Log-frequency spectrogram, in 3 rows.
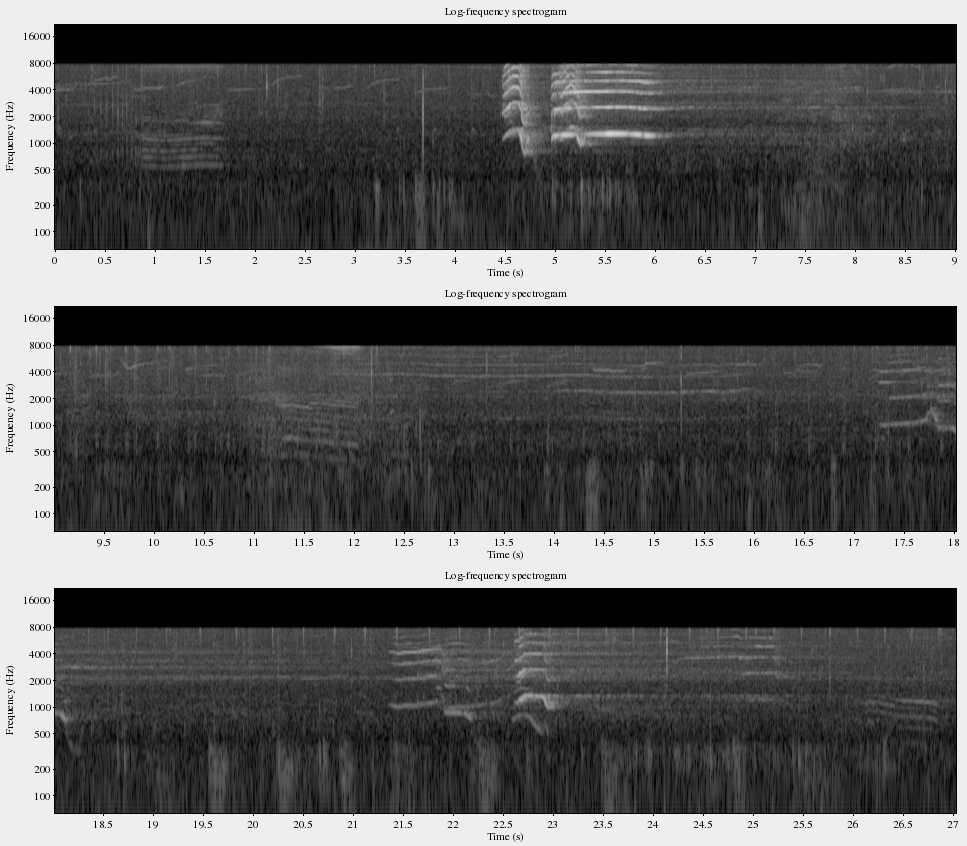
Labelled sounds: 0.7	1.9	killer whale, southern resident, call S04, 0 to 8.0 kHz
4.4	6.2	killer whale, southern resident, 0 to 8.0 kHz
11.0	12.4	killer whale, southern resident, call S04, 0 to 8.0 kHz
11.5	16.4	killer whale, southern resident, 1.7 to 8.0 kHz
17.0	18.6	killer whale, southern resident, 0 to 6.6 kHz
21.2	23.2	killer whale, southern resident, 0 to 8.0 kHz
24.3	25.5	killer whale, southern resident, 0 to 6.8 kHz
25.9	27.0	killer whale, southern resident, call S04, 0 to 2.0 kHz

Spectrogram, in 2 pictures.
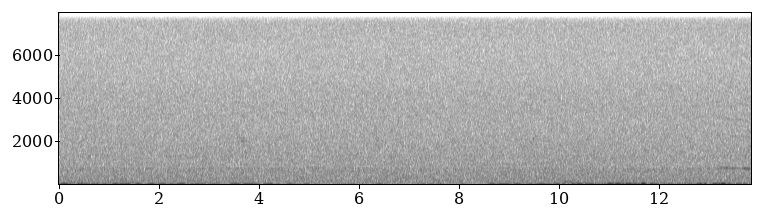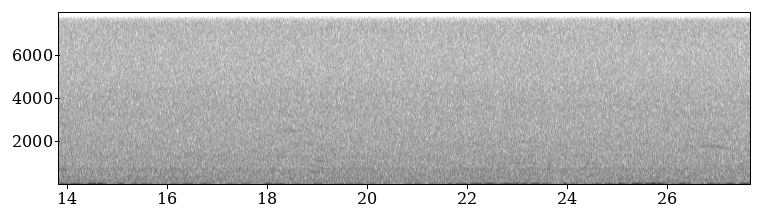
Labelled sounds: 18.3	18.6	humpback whale, 2.5 to 2.6 kHz

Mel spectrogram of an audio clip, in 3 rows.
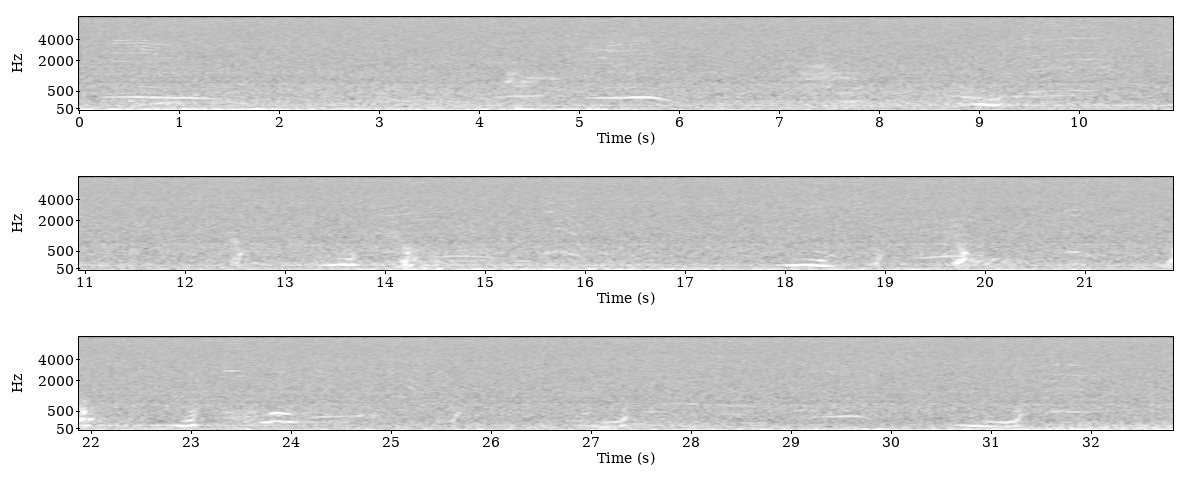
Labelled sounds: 0.5	0.9	humpback whale, 3.4 to 3.7 kHz
9.9	10.2	humpback whale, 4.1 to 4.3 kHz

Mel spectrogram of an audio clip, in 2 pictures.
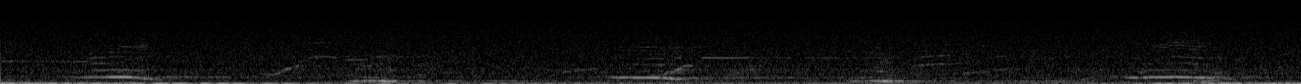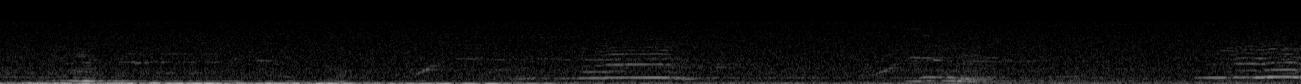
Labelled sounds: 1.2	1.5	humpback whale, 2.1 to 2.4 kHz
3.1	3.7	humpback whale, 1.1 to 1.4 kHz
6.3	6.6	humpback whale, 2.1 to 2.3 kHz
7.0	7.5	humpback whale, 1.2 to 1.3 kHz
9.2	9.5	humpback whale, 0.83 to 1.0 kHz
11.7	12.1	humpback whale, 1.3 to 2.8 kHz
17.6	17.8	humpback whale, 1.2 to 1.3 kHz
19.1	19.7	humpback whale, 0.86 to 1.6 kHz
22.1	22.5	humpback whale, 1.1 to 1.4 kHz
25.3	25.9	humpback whale, 0.93 to 1.3 kHz

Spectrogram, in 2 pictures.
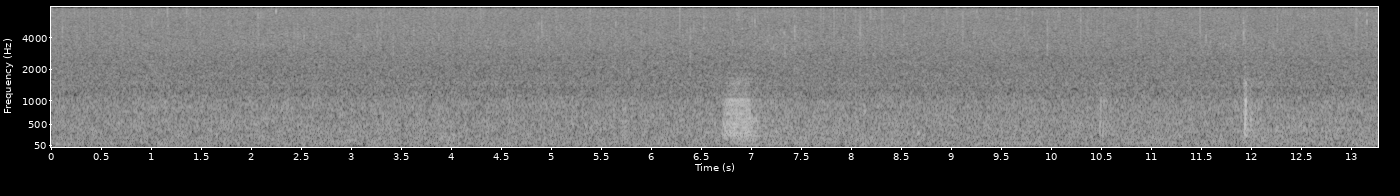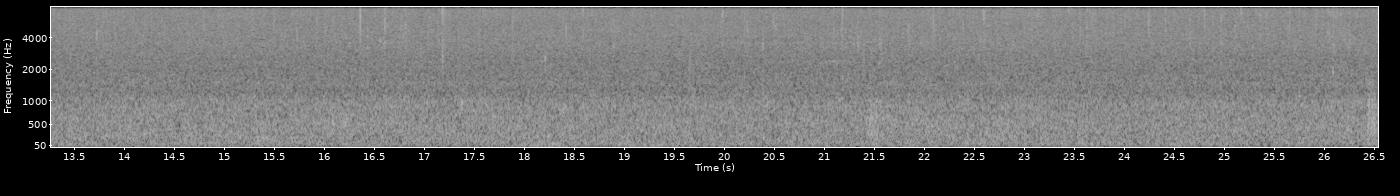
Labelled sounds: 6.8	7.0	croaking sound likely from a nearby submerged object, 0.88 to 1.1 kHz

